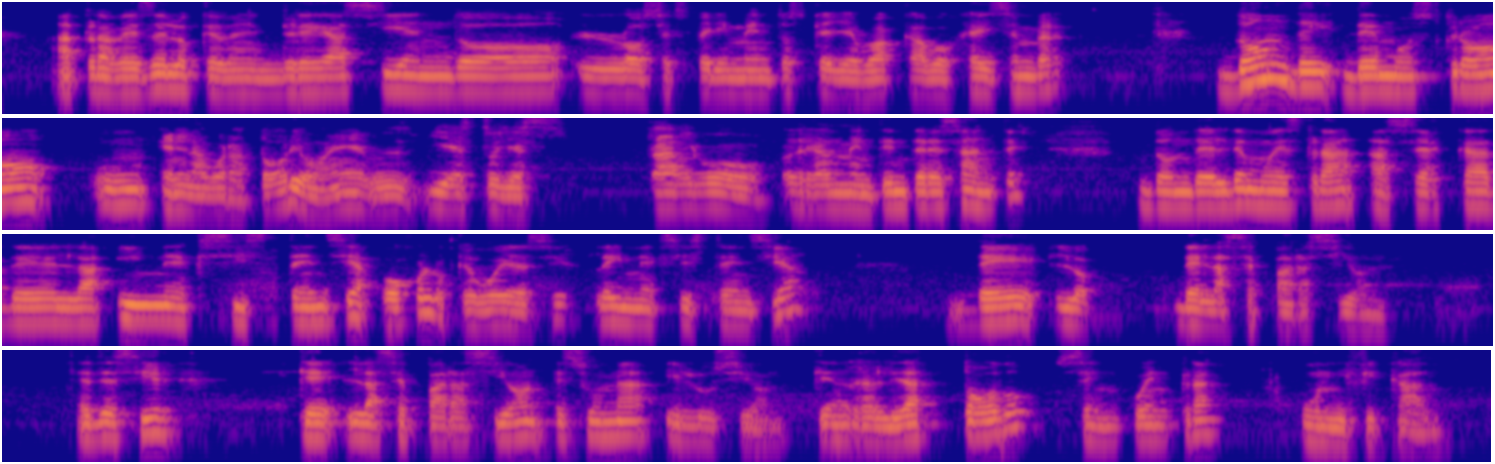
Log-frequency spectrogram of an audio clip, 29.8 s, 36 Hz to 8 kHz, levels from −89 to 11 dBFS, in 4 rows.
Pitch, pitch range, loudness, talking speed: 115 Hz, 105-125 Hz, -32 LUFS, 125 wpm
